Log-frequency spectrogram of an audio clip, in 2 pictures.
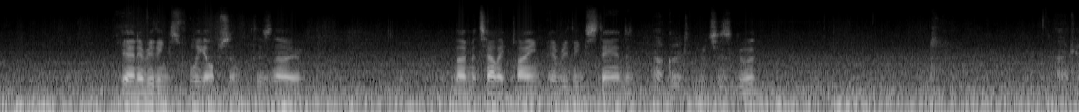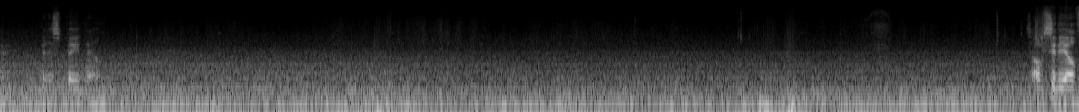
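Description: A car's tyres and engine hum in a steady low rumble.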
